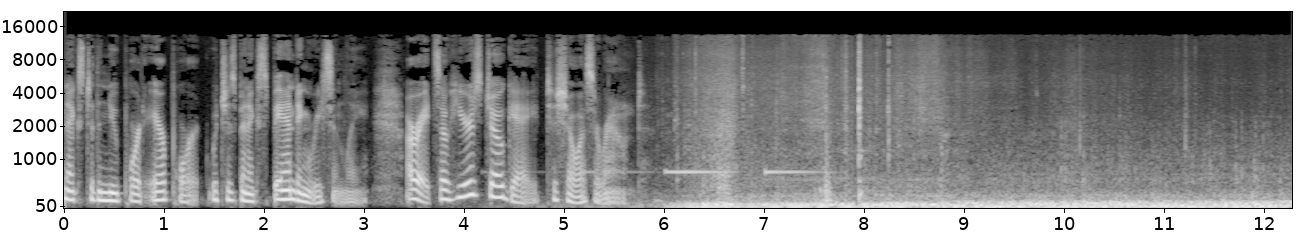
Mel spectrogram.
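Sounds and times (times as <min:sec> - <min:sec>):
speech: 0:00.0 - 0:05.9
faint tone: 0:04.0 - 0:07.7
car engine and road rumble driving around a landfill perimeter fence: 0:04.8 - 0:12.2.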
